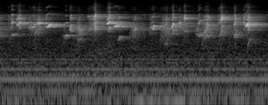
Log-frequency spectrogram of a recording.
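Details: Barn swallow (Hirundo rustica) singing at close range, a continuous run of fast high twitters and squeaky chirps with little pause.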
